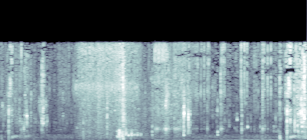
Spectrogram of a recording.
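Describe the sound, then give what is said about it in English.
Wet, irregular squelching and gurgling from giant earthworms moving through water-filled burrows, stirred into activity by the vibrations of footsteps, with soft pops, sucking noises and one louder burst over a faint low rumble; no voices. “Those gurgling noises, believe it or not, are being made by giant earthworms as they squelch along their water filled burrows.”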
